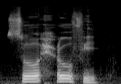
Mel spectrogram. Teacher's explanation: সদ মোটা হা গলা থেকে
